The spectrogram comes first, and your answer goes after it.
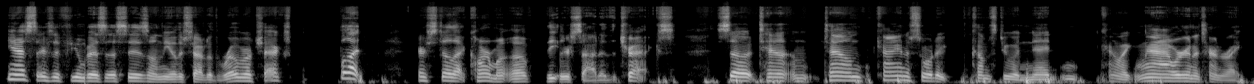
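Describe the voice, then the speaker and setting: A man's voice: a little high, lively intonation, normal speed, fairly bright tone, no echo, rough recording. An American man, stoned, rambles casually on a livestream in a meandering, slangy stoner manner. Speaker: livestream vlogger.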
